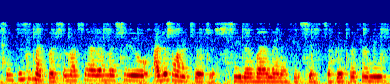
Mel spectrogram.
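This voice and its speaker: A woman, a student interviewed in a video, giving earnest, measured answers. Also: medium pitch, fairly even intonation, dark tone. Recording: roomy, muffled video audio.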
